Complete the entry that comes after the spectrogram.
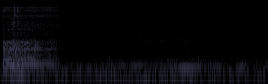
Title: He’s Snoring 😆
